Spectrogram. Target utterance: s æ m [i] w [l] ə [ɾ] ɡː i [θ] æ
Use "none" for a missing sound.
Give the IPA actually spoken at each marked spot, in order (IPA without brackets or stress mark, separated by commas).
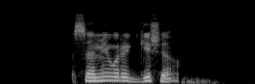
i, ɾ, none, ʃ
